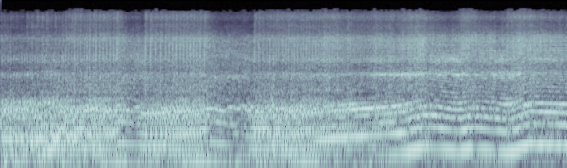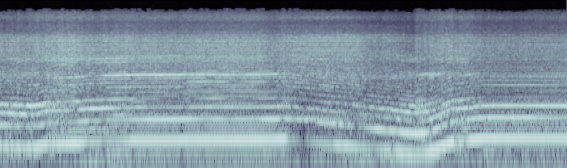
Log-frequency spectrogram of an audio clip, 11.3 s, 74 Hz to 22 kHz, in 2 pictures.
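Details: Modified 20 hp two-stroke moped engine with a low-power problem, carburetor suspected: revs up and down with a wet, uneven burble and sputter instead of a clean crackle; running far too rich, drowning in fuel.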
